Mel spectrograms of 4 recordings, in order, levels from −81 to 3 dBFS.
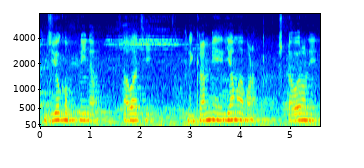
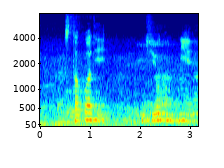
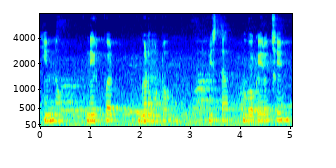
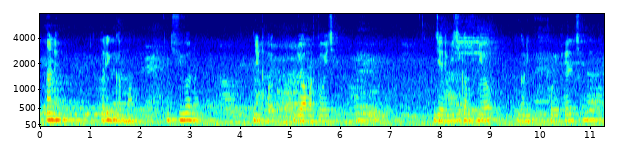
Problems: continuous background conversations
